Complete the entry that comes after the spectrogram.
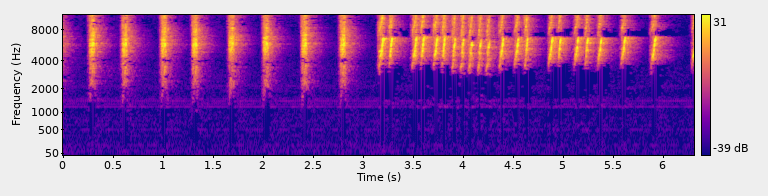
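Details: Grey-cheeked bulbul (cucak kinoy), used for training songbirds and luring wild birds: sharp, high chirps repeated steadily at first, then quickening into dense clusters of bright notes in the second half. A faint low hum sits underneath.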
